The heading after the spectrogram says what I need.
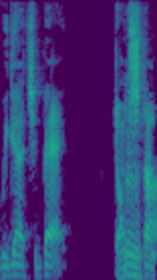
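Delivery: quiet whisper. Retelling what independent voters tell them in the grocery store: imitating someone whispering. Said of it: "quietly whispering".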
